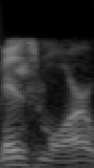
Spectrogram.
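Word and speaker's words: מזמור: we use the term mismoor which is the proper hebrew term for psalm lyrics to be sung how can he be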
